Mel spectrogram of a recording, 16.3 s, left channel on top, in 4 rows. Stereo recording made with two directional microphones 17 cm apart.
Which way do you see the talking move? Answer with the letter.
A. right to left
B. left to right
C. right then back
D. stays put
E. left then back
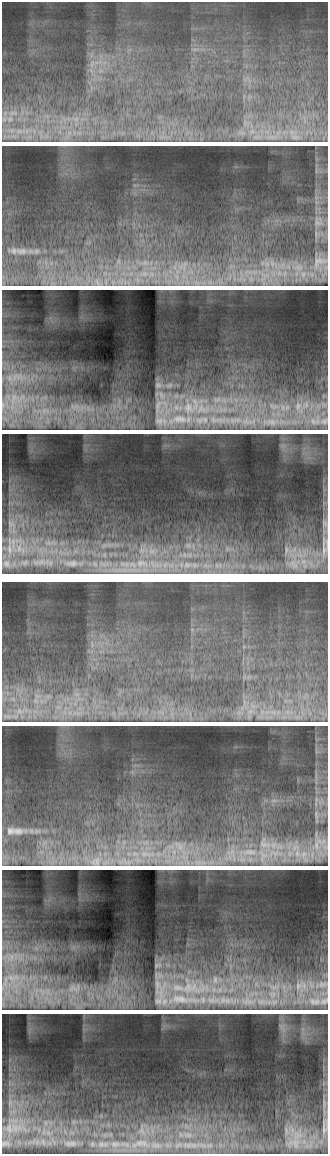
D.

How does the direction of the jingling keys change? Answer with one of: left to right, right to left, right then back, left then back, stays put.
right then back.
